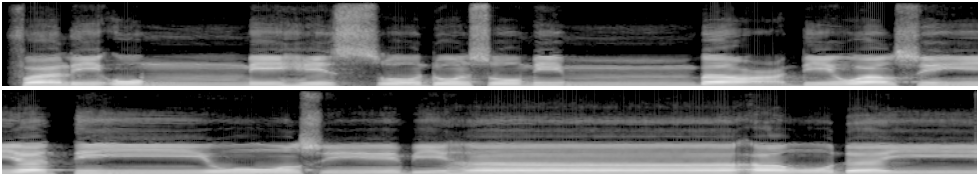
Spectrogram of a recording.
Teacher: Bacaan idgham biguna wasiyatin menjadi wasiyati, ditekan panjang 2 ketukan. Ini mad jaiz munfasil 5 ketukan, ujungnya mad arid disukun.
